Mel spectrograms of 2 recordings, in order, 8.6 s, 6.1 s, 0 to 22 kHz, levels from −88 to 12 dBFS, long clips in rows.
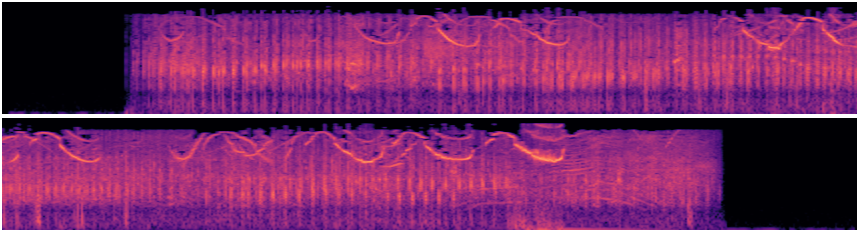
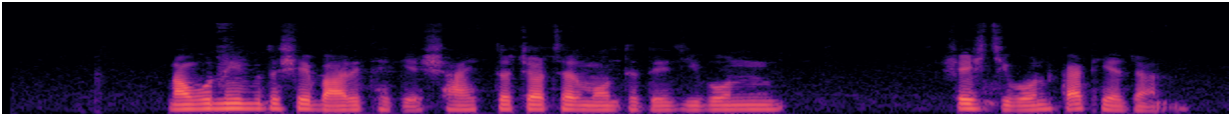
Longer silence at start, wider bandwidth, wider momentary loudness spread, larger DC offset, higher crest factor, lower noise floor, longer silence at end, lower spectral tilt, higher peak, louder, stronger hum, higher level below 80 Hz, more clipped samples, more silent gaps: second, 0.65 s vs 0.85 s; first, 18 kHz vs 7 kHz; about the same, 10 LU vs 10 LU; neither; second, 14 dB vs 22 dB; first, -71 dBFS vs -67 dBFS; first, 0.7 s vs 0.2 s; second, 3 dB/octave vs -9 dB/octave; first, -2 dBFS vs -6 dBFS; first, -13 LUFS vs -26 LUFS; neither; first, -54 dBFS vs -60 dBFS; neither; neither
